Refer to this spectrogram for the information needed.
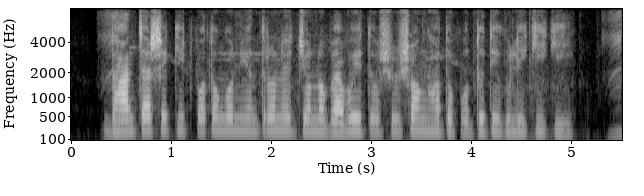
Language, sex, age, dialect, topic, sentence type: Bengali, female, 25-30, Northern/Varendri, agriculture, question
